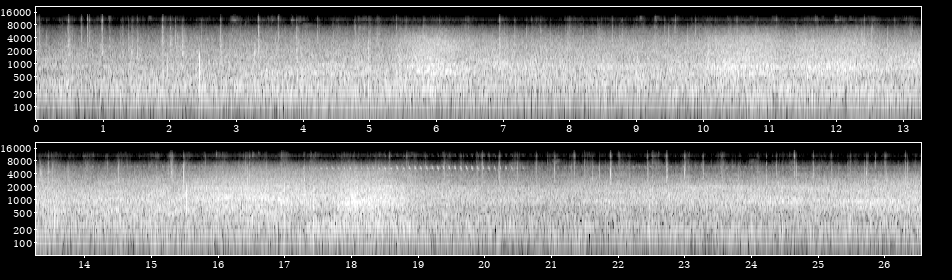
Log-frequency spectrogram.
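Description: A soft, steady outdoor hush fills the background.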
